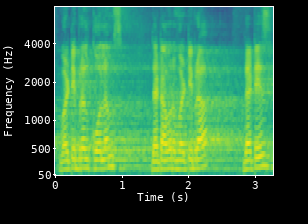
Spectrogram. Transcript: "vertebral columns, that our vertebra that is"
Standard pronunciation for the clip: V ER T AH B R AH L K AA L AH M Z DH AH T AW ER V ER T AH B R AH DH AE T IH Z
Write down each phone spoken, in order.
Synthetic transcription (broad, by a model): V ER T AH B R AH L K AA L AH M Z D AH T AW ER V ER T AH B R AH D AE T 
